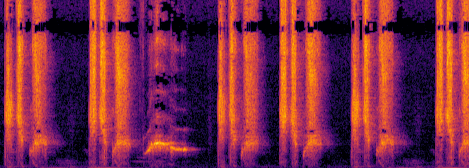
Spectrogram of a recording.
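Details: Budgerigar kept as a pet, talking: clipped, raspy syllable groups repeat with short gaps, one sharp falling whistle between them, over a faint low hum.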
